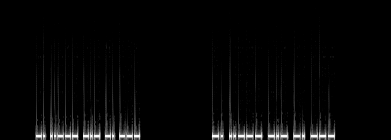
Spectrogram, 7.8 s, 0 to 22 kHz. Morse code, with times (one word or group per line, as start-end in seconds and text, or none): 0.7-2.8 N2KNO
4.2-6.7 N2KNO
